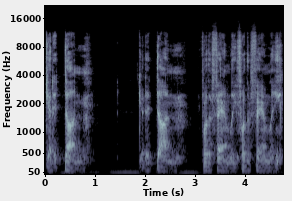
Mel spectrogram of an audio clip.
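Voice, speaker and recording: Someone talks at a moderate pace in a raspy, put-on character voice. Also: man, extremely high pitch for a man. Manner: stern, commanding.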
